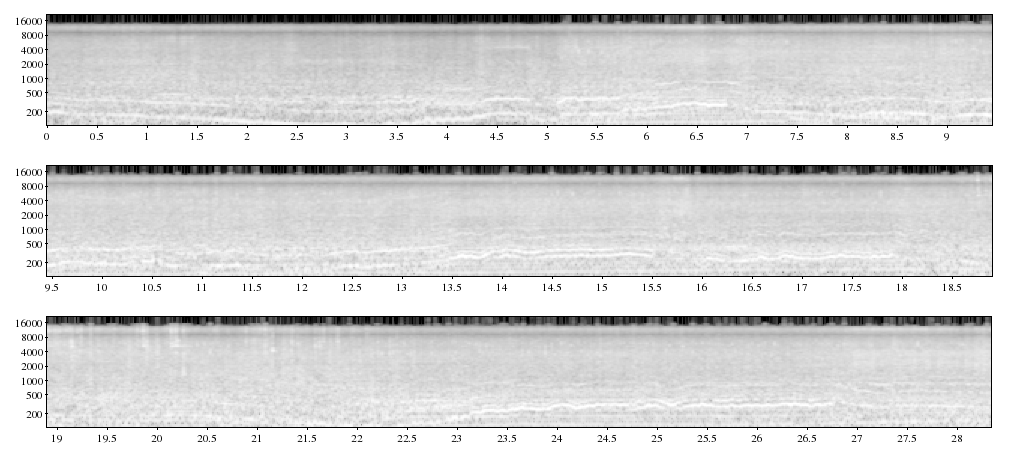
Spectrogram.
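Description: An off-road buggy engine revs up and down loudly throughout.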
